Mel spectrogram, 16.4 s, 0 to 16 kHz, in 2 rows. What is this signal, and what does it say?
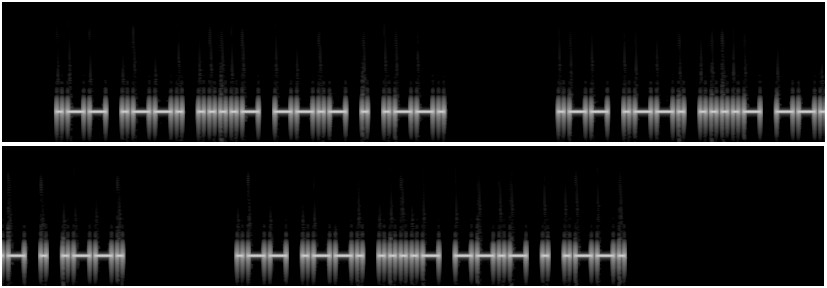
Morse code, heard as a keyed tone, about 21 wpm, 700 Hz. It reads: WP4QEP WP4QEP WP4QEP
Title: USA Call Signs - 6 Characters - Repeated 3x - 22wpm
